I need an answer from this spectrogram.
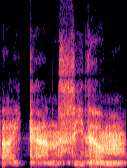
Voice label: radio enemy spotted, separatist; player vo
